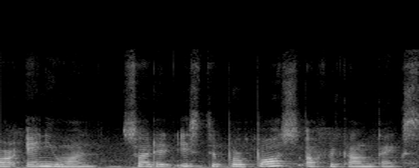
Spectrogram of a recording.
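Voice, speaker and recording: A woman with an American accent talks at a fairly slow pace and fairly even intonation. Her voice is high-pitched with a dark, mellow tone. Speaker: english education student. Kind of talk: class presentation. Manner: halting.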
